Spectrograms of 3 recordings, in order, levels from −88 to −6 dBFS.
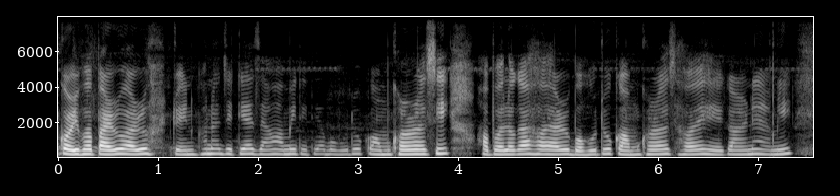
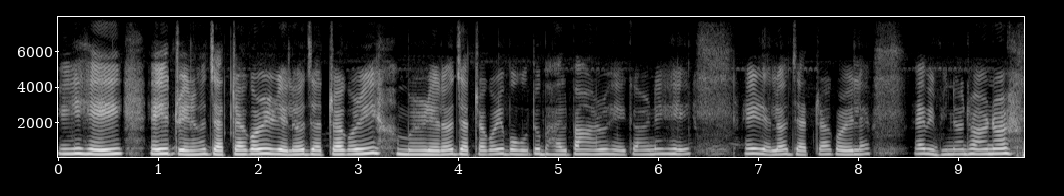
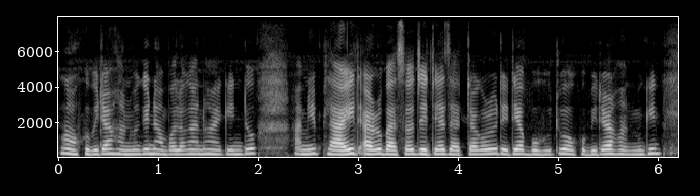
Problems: none marked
